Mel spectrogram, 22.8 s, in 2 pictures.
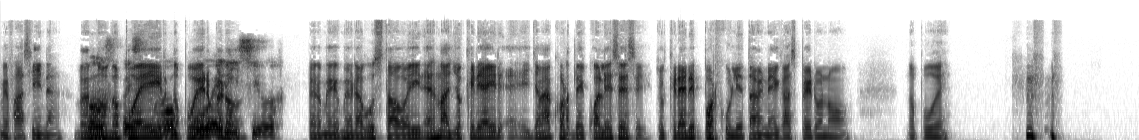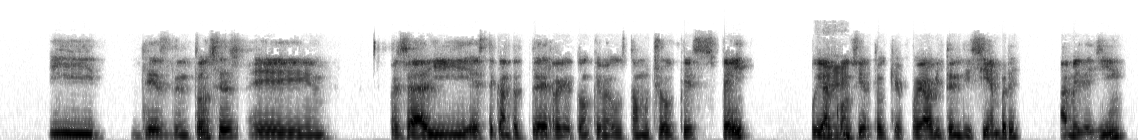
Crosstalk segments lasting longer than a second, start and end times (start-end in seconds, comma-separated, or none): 0.9-2.5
